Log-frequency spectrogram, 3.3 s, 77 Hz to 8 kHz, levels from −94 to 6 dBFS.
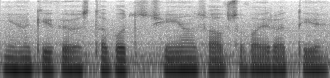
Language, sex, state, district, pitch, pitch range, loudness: Hindi, male, Haryana, Rohtak, 120 Hz, 120-125 Hz, -16 LUFS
